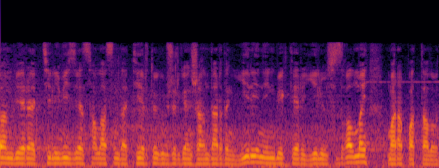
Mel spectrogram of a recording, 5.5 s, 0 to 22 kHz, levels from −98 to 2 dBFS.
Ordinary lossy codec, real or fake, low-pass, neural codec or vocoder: none; real; none; none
